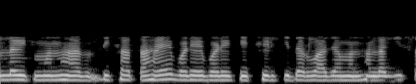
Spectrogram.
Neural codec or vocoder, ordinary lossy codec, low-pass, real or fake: none; none; 3.6 kHz; real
